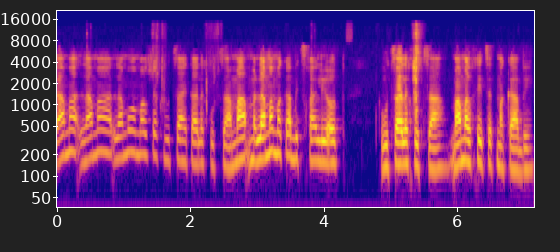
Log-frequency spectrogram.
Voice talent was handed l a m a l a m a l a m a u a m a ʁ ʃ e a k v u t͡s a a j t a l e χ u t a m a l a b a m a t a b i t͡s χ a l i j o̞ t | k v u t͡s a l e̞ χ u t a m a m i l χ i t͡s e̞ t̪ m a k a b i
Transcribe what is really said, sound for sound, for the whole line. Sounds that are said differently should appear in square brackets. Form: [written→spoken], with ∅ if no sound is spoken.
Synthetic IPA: l a m a l a m a l a m a u a m a ʁ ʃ e a k v u t͡s a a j t a l e χ u [t→t͡s] a m a l a [b→m] a m a [t→k] a b i t͡s χ a l i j o̞ t | k v u t͡s a l e̞ χ u [t→t͡s] a m a m [i→a] l χ i t͡s e̞ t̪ m a k a b i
